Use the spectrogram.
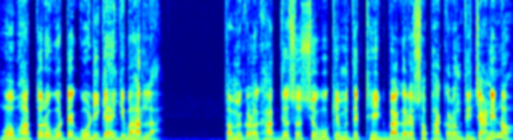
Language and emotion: Odia, angry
